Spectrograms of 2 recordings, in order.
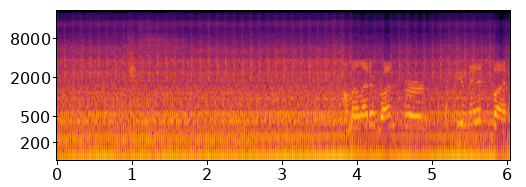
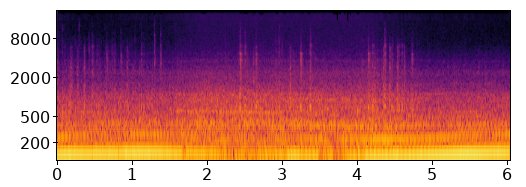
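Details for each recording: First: Automatic Mk2 VW Jetta, first run in roughly 1.5–2 years after starter replacement, oil unchecked and possibly low. Rough, loud race-car-like idle with a light, irregular ticking at the front of the engine. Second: VR six-cylinder engine at idle (a newer Mk4 VW shown alongside a 1987 Mk2 Jetta GL project): a smooth, steady, deep burble with an even, unbroken beat. It sounds healthy.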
